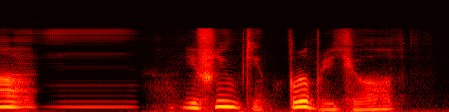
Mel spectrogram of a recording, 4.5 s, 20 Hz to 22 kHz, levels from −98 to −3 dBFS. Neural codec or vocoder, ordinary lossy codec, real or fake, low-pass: codec, 16 kHz, about 1 kbps, DyCAST, with the encoder's durations; none; fake; none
